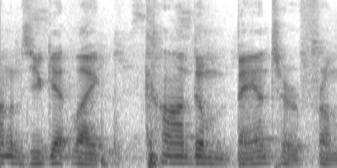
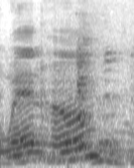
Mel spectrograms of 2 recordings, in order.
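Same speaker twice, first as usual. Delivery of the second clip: normal talking voice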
